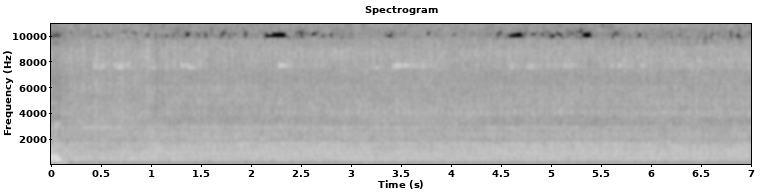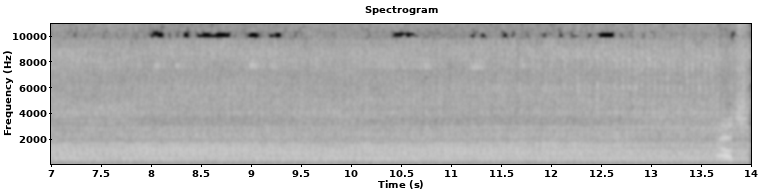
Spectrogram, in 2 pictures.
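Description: Motorcycle engine running at a steady speed while riding, with road noise: one even drone with no revving or change in pitch.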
